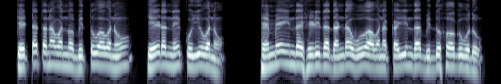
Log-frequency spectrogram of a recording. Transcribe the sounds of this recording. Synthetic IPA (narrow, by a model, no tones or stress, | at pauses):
kɛʈːɐt̪ɐnɐʋɐnːubit̪ːuʋɐʋɐnukɛːɽɐnːekujːuʋɐnu | ɦemːejind̪ɐɦiɽid̪ɐd̪ɐɳɖɐʋuɐʋɐnɐkɐjːind̪ɐbid̪ːuho̞ːɡuʋud̪u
